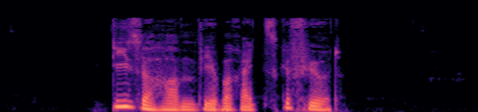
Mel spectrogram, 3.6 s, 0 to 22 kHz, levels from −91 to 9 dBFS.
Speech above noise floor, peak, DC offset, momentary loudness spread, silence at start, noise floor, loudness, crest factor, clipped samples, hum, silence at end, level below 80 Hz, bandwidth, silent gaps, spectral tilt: 67 dB; -4 dBFS; under 0.1%; 8 LU; 0.85 s; -86 dBFS; -21 LUFS; 18 dB; under 0.1%; none; 1.05 s; -40 dBFS; 11.5 kHz; none; -8 dB/octave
